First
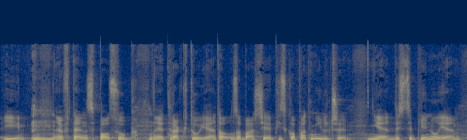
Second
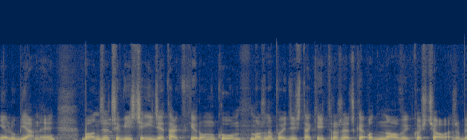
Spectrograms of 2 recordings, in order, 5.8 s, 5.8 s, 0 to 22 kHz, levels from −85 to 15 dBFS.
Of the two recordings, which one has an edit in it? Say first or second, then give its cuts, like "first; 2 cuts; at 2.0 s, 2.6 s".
first; 1 cut; at 2.7 s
